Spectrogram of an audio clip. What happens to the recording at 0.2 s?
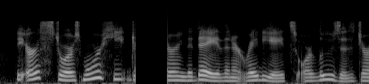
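Right around 0.2 s the real room background returns, replacing a steady, featureless hiss that filled the opening 0.16 s at a level about 2 dB different. This is likely comfort noise in place of the background: the sender paused transmission, so the receiver generated synthetic noise shaped to approximate the room.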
